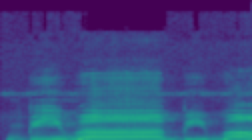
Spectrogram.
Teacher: بیما، بیما میں میم کے اوپر زبر ساتھ الف اٹیچ ہے، اس کے اوپر مد منفصل ہے، 4 سے 5 حرکت کھینچ کے ادا کریں گے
